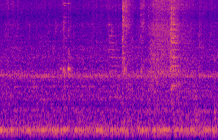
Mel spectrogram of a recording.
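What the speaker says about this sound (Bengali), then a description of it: "পেঁয়াজটা যাতে ভালো করে ভাজা হয়," Onions frying in a pan with chilli spice paste and a pinch of salt for a broccoli dish give a steady, close sizzle, with occasional brighter scraping bursts from stirring and no talking.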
